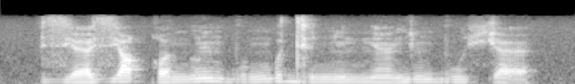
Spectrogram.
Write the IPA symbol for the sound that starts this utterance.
zʲ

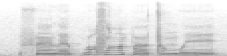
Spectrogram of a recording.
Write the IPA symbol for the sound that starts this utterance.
θ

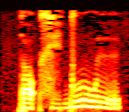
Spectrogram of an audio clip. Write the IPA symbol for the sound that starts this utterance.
ɾ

